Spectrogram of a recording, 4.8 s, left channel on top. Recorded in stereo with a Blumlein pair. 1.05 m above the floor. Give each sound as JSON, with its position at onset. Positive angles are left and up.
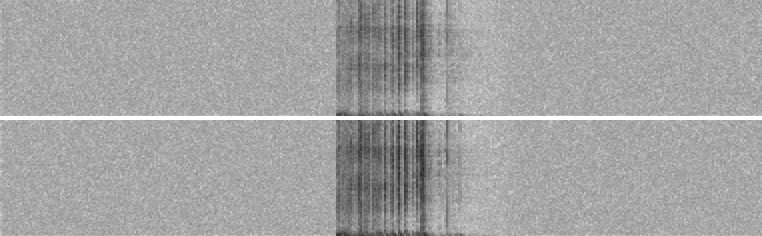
{"t": 2.1, "sound": "scissors", "azimuth_deg": -65, "distance_m": 0.6}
